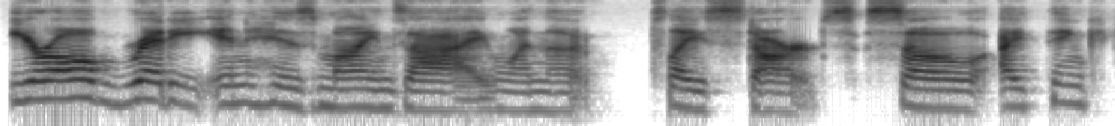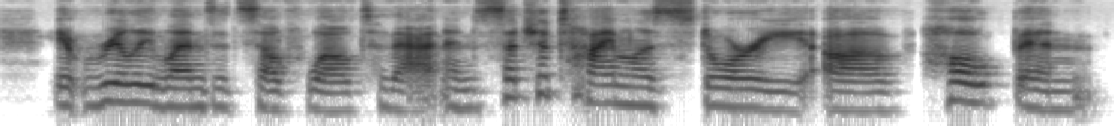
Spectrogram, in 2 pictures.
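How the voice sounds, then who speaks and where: Pitched a little low, this woman's voice is bright and forward. Interviewed as a theatre director, she speaks conversationally, earnest and enthusiastic about her work, talking slowly with hardly any pauses.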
